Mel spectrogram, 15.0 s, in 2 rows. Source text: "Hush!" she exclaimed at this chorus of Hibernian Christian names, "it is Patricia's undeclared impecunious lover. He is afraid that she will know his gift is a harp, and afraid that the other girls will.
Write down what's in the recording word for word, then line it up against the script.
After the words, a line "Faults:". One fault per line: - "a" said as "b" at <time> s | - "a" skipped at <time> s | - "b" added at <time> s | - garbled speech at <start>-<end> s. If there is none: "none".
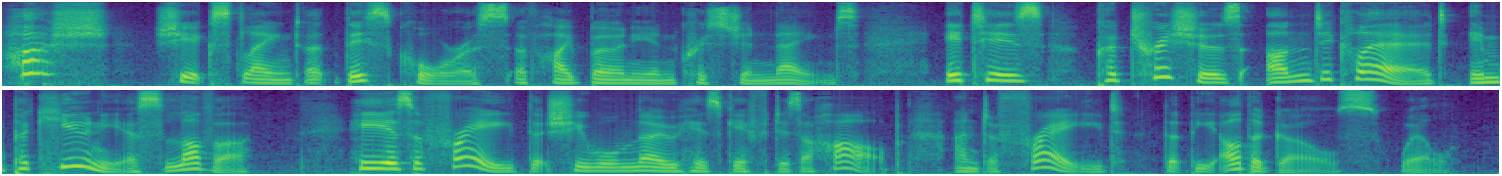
"Hush!" she exclaimed at this chorus of Hibernian Christian names, "it is Patricia's undeclared impecunious lover. He is afraid that she will know his gift is a harp, and afraid that the other girls will.
Faults:
none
